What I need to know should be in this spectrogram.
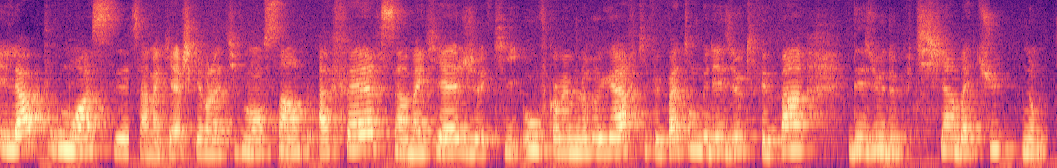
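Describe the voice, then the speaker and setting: Amid noticeable background noise, a woman with a fairly high pitch speaks at a moderate pace in a monotone, flat intonation. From Belgium. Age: 20s. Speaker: beauty youtuber. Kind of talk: makeup tutorial talk to camera. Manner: casual, chatty.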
